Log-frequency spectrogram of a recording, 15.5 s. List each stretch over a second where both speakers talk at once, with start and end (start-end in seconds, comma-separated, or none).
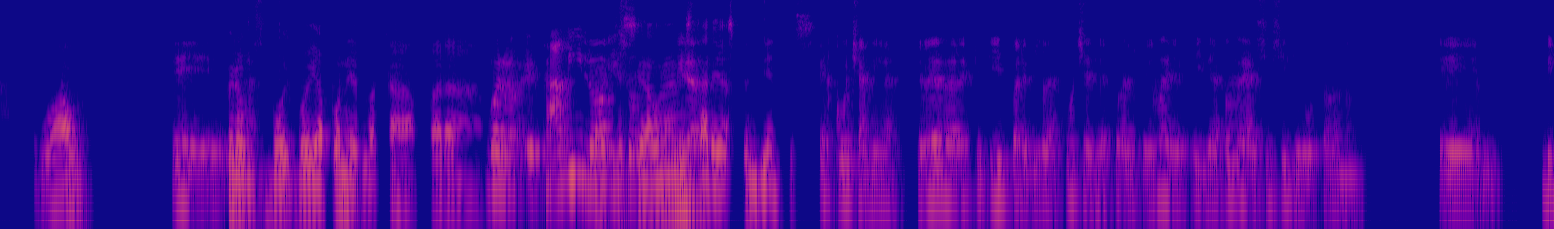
5.9-7.2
